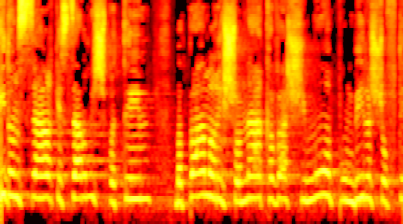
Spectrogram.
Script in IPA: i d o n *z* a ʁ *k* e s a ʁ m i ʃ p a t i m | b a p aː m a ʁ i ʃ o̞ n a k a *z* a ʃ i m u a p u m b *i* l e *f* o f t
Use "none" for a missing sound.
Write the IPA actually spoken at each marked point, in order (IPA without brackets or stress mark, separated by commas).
s, k, v, i, ʃ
